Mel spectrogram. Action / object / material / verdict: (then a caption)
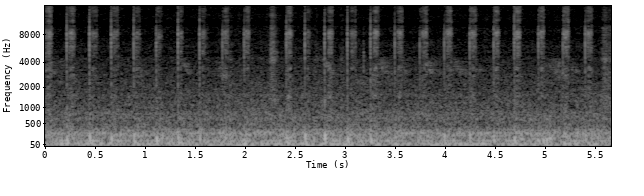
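scrape / drawing paper sheet with graphite pencil / paper / none. The graphite tip of a blue mechanical pencil fine-scratches a flat sheet of white drawing paper bearing a graphite dog drawing, in short hatching strokes. A quick, steady run of bright, dry scratches repeats over a soft low rumble, each stroke ending almost at once.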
